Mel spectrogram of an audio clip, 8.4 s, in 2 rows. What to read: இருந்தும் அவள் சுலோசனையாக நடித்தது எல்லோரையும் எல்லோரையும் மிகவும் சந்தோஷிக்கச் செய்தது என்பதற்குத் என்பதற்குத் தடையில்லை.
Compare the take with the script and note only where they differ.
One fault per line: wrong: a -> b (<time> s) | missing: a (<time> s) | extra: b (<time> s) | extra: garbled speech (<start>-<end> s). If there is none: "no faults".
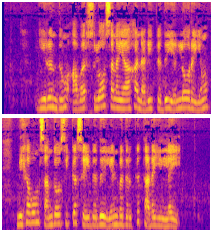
wrong: அவள் -> அவர் (1.4 s)
missing: எல்லோரையும் (4.1 s)
missing: என்பதற்குத் (7.0 s)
